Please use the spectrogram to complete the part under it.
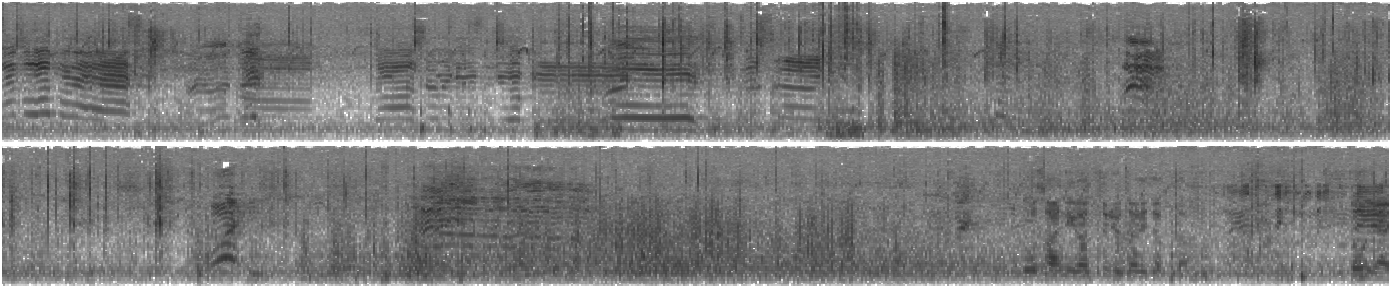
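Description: Young men shout and call out from across an open field.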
